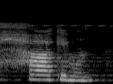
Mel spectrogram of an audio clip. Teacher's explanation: پہلے ہم ہا کے متعلق پڑھتے ہیں۔ حاکمن، یہ جو ہا ہے درمیان والے حلق سے ادا ہوگا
